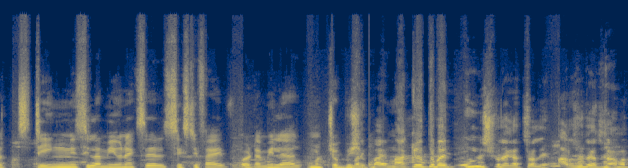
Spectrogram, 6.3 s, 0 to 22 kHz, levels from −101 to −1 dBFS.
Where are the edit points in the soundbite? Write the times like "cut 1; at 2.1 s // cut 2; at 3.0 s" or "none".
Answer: cut 1; at 3.7 s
